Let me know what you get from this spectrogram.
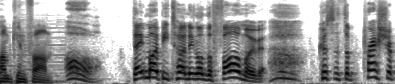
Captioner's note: gasps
